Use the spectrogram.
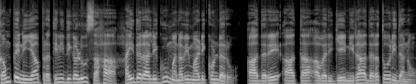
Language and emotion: Kannada, neutral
